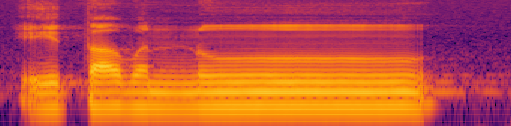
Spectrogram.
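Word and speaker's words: etāvan nu: Nu, this three word is written is called Plut. So you have to pronounce it longer. So you have to pronounce like that. Etavannu.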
